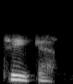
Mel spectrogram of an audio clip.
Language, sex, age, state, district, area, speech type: Punjabi, female, 30-45, Punjab, Gurdaspur, rural, conversation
